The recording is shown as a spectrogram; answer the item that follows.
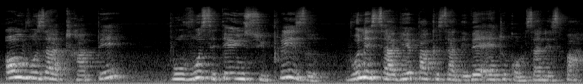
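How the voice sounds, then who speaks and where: A fairly high-voiced woman lectures her viewers, breaking off and starting over, tossing in "right?" to check they follow. She sits a bit back from the mic in an echoey room, with faint noise underneath. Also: normal speed, warm tone, far from the mic. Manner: lecturing, repeats "n'est-ce pas", many restarts. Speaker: video commentator. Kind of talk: casual monologue to viewers.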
